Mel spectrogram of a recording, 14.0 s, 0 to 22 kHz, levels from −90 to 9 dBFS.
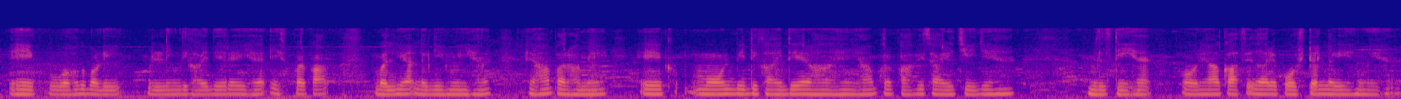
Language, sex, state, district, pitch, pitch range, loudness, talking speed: Hindi, male, Uttar Pradesh, Muzaffarnagar, 140 Hz, 135-145 Hz, -36 LUFS, 175 wpm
